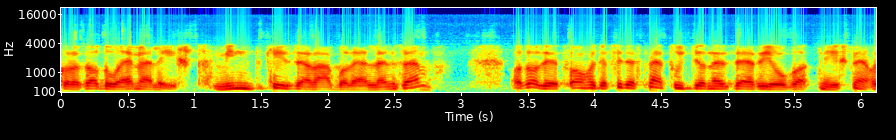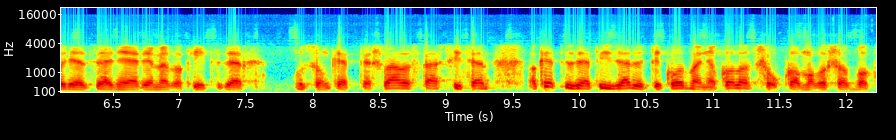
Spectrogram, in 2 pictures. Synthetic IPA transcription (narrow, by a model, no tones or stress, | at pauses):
kːoɾɒzɒd̪oːɛmɛleːʃt̪mind̪keːzːɛlːaːbɒlɛlːɛnzɛm | ɒzɒzeːrt̪ʋɒnɦo̞ɟɒfid̪ɛst̪nɛt̪uɟːonɛzːɛlrio̞ɡɒt̪nieːʃnɛɦo̞ɟɛzːɛlɲɛrjɛmɛɡɒkeːt̪ɛzɛr | huso̞ŋkɛt̪ːɛʃʋaːlɒst̪aːʃt̪hisɛnɒkɛt̪ːøɛzɛrt̪iːzɛløːt̪ːiko̞rmaːɲo̞kɒlɒt̪ːʃo̞kːɒlmɒɡɒʃɒbːɒk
